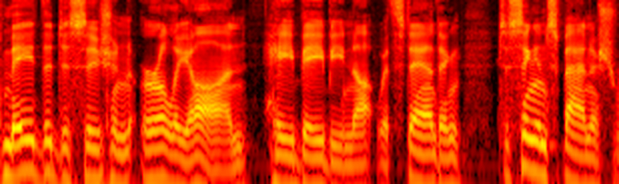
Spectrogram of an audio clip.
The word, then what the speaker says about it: Jei Beibi: It's J-E-I, that's the first word, and then the second word is B-E-I-B-I. Okay, so J-E-I-B-E-I-B-I. How do you say this album title? – Hey, baby. – So it's a little bilingual joke. It's a joke for the English-speaking listeners.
